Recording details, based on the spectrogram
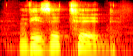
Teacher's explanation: If the base word ends with the sound d or t, as in visit, we pronounce the ed as id.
